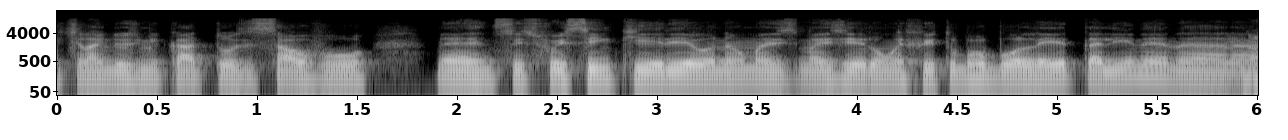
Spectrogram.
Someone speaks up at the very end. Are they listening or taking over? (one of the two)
taking over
